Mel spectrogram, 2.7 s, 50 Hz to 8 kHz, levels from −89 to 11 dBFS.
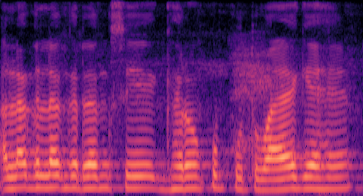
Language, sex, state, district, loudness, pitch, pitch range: Hindi, male, Chhattisgarh, Rajnandgaon, -15 LUFS, 175 Hz, 170-180 Hz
